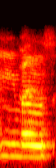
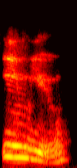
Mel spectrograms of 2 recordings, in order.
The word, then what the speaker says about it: emu: Not emos, it's pronounced emu. Emu, Emu. yeah. Okay, not emu. It's emu. Emu? Emu. I said emo.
